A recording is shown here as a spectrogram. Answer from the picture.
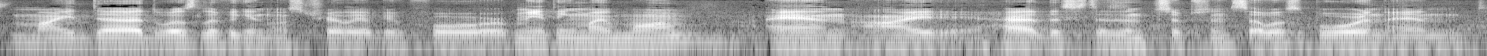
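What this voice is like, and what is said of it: French accent. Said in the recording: “a very nice accent ... I'm from France.”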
